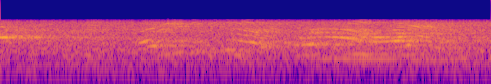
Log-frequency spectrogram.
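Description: Young children's voices, several high calls overlapping, over a steady background hubbub of children playing.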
